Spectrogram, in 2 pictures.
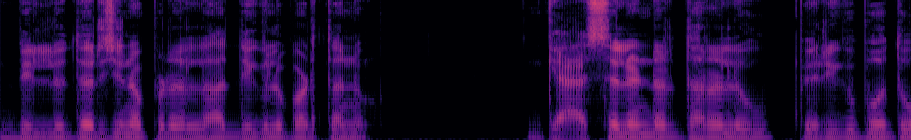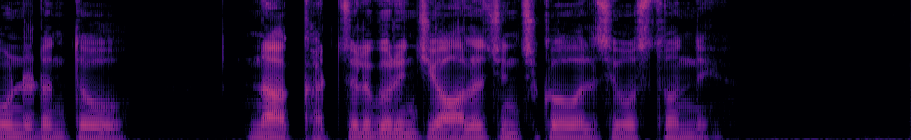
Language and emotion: Telugu, sad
